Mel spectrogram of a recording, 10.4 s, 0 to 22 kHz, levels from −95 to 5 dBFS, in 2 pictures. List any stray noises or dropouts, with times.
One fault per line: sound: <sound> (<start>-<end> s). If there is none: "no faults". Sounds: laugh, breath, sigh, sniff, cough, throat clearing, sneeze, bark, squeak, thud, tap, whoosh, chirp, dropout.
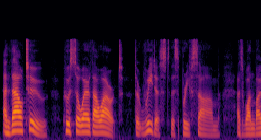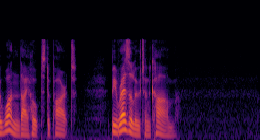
no faults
